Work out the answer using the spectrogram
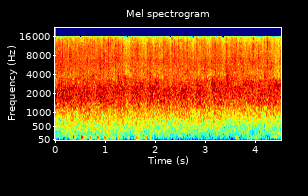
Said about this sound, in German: Herzlichen Dank, ist ein Applaus wert, finde ich.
